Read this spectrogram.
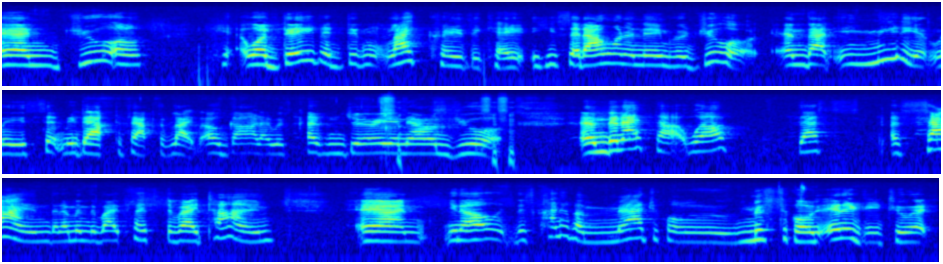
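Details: Adult woman with cerebral palsy since birth, speaking in an interview; dysarthria due to cerebral palsy.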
